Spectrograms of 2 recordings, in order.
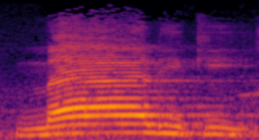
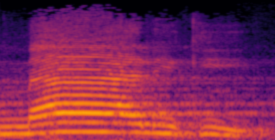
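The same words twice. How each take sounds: Both takes have the same delivery.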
